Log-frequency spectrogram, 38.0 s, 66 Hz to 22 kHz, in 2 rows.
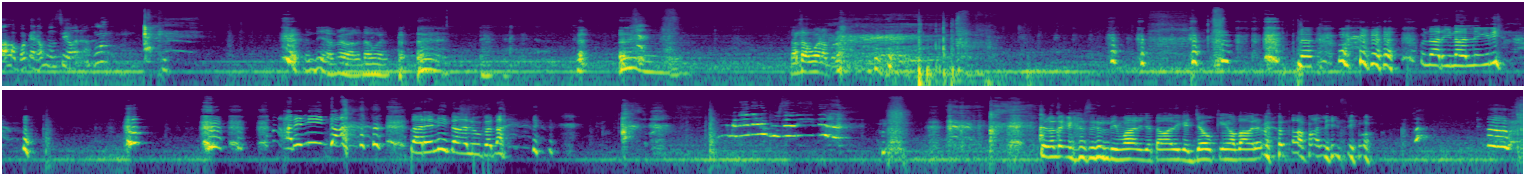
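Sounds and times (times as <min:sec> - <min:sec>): woman laughing breathily: 0:07.7 - 0:08.5, 0:12.8 - 0:17.8, 0:21.5 - 0:22.5, 0:23.3 - 0:24.2, 0:25.9 - 0:27.8, 0:29.3 - 0:32.0
woman squealing: 0:27.9 - 0:29.9, 0:36.6 - 0:37.0, 0:37.6 - 0:38.0.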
